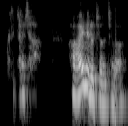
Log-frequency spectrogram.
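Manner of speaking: soft whisper to a shy cat; hushed pet talk; whispered coaxing. Real, not acted. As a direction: lure her in with a hush.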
